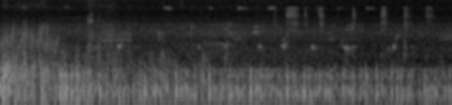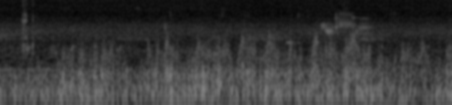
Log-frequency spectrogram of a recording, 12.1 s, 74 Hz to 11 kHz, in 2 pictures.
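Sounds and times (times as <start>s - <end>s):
distant rocket engine rumble: 0.0s - 12.0s.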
